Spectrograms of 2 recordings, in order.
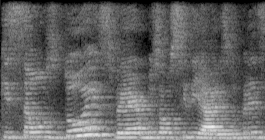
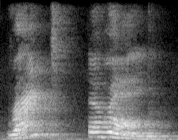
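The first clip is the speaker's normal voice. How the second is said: slow quiz question; 2 semitones lower, much slower than usual. Shown as a demonstration. Teacher quizzes students.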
